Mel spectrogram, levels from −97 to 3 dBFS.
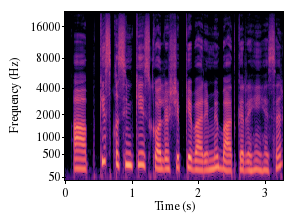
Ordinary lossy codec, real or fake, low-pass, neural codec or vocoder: none; real; none; none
